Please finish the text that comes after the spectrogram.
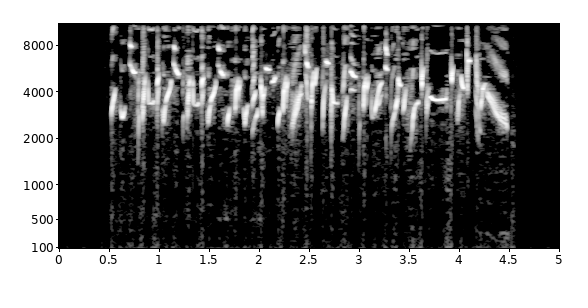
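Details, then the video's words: European goldfinch singing a varied, fast twittering song of bright, high chirps and quick up-and-down notes, packed densely for about four seconds with no pauses, then falling silent. "تغريد طائر الحسون متنوع ورائع قديم"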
